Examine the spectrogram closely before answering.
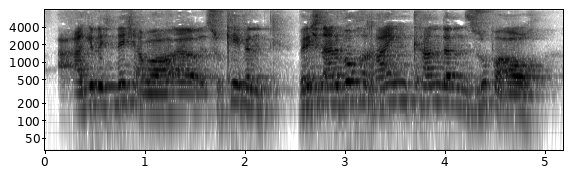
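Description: A man with a non-native accent speaks at a moderate pace and high pitch with ordinary pitch variation, against a quiet background with audible room echo. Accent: foreign accent in German. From Egypt. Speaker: apartment seeker. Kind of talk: comedic skit, phone call. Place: home room. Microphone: earbuds.

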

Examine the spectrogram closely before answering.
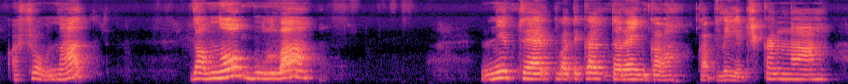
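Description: A woman in a western Ukrainian accent talks at a very slow pace with long, frequent pauses, lively intonation, a fairly high pitch and a dark, mellow tone. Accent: western Ukrainian rural dialect. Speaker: dialect informant. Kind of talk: dialect interview answer.

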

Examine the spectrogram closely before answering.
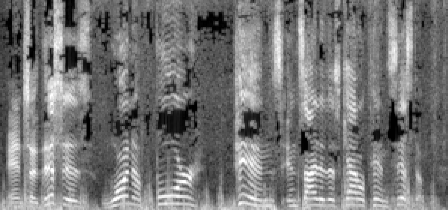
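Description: A man's voice sounds dry, without echo, amid noticeable background noise. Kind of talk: casual vlog chat. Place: open country. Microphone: phone near.

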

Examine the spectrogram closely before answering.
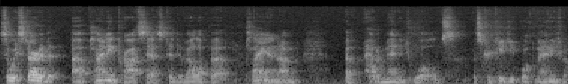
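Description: With an American accent, a man speaks at a moderate pace and fairly low pitch, his intonation fairly even, amid light background noise and audible room echo. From US Midwest, Nebraska. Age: 60s. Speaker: retired wildlife biologist and agency director; interviewee. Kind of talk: oral history interview. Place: meeting room.

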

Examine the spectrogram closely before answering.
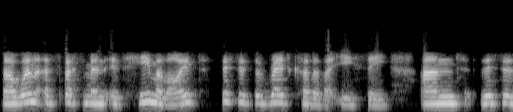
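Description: A woman talks at a moderate pace with fairly even intonation over a quiet background. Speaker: presenter. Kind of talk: lecture. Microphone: webcam.

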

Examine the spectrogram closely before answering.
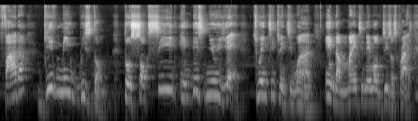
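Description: With music in the background and audible room echo, the speech moves at a very slow pace with very wide pitch swings. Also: man. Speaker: pastor. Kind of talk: fervent repetitive prayer leading, declaring and decreeing. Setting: recorded video to camera. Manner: emphatic, insistent repetition with drawn-out 'uh' pauses; urgent, exhorting the audience to pray aloud. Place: home room. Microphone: phone near.

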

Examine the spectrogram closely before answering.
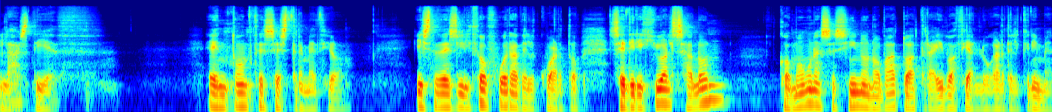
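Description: Against a quiet background, a man with a fairly low pitch talks in a calm tone with lively intonation and long, frequent pauses. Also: fairly slow pace. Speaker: audiobook narrator. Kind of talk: literary audiobook reading. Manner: calm, measured narrator with a fluid, storytelling delivery.

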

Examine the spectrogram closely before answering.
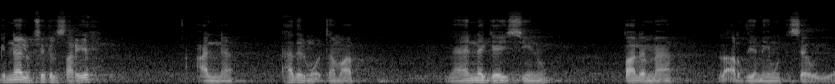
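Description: A man speaks in a very deep, low voice. He leaves long, frequent pauses. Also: moderate pace. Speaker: journalist and union candidate. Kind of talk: live stream statement. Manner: halting.

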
